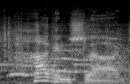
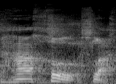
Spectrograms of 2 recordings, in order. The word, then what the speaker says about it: hagelslag: thinks he just came from Germany, but no, it's hagelslag. So a little more. Ooh. That's good, eh? Too big a bite. So you have to pronounce it as hagelslag, and then it's back in the throat.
